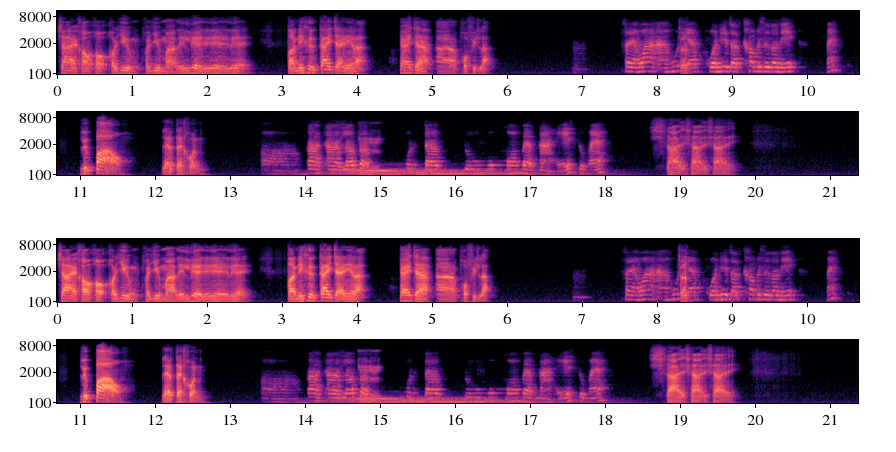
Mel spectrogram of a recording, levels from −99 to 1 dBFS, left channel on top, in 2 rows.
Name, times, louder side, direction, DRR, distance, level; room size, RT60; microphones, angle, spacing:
voice 1, 0.0-2.6 3.1-4.1 4.6-5.7 8.3-8.4 11.0-11.6 12.1-12.6 14.7-15.0 18.6-19.7, right 5 dB, 35° right, 0.5 m, -24 dB
voice 2, 7.6-9.9 10.3-10.4 13.4-14.9 15.3-18.0, left 3 dB, 75° left, 1.1 m, -34 dB
sound 1, 13.8-18.3, equal, 15° left, 0.9 m, -39 dB
2.5 x 2.2 x 2.9 m
head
